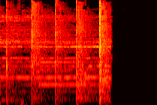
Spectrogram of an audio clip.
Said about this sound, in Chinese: 掌声有请！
